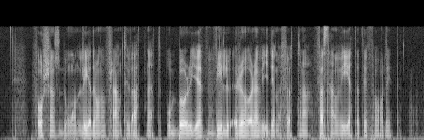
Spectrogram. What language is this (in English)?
Swedish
